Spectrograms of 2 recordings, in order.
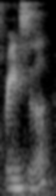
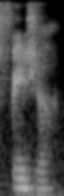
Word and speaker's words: Fraser: it's pronounced uh it's it's not the american ways it's not fraser it's frasier it's like i i can't even pronounce it right but when i hear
